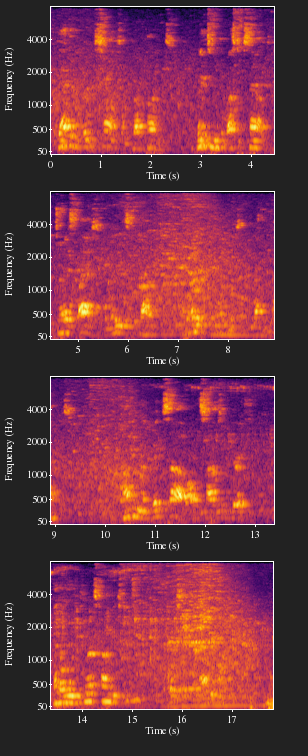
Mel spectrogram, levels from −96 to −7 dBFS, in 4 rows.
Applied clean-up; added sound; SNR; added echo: classical method WPE with log-MMSE.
